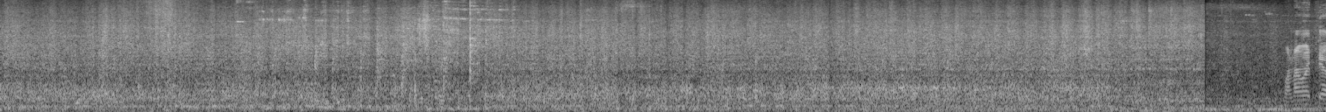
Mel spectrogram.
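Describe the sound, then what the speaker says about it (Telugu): The new Humsafar weekly express train runs on its tracks from Srikakulam Road to Tirupati, giving a loud, continuous rumble with rhythmic clickety-clack of the wheels, heard from inside a crowded coach. "చల్లపల్లి సంతరగచ్చి స్పెషల్ ట్రైన్ ఇది."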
